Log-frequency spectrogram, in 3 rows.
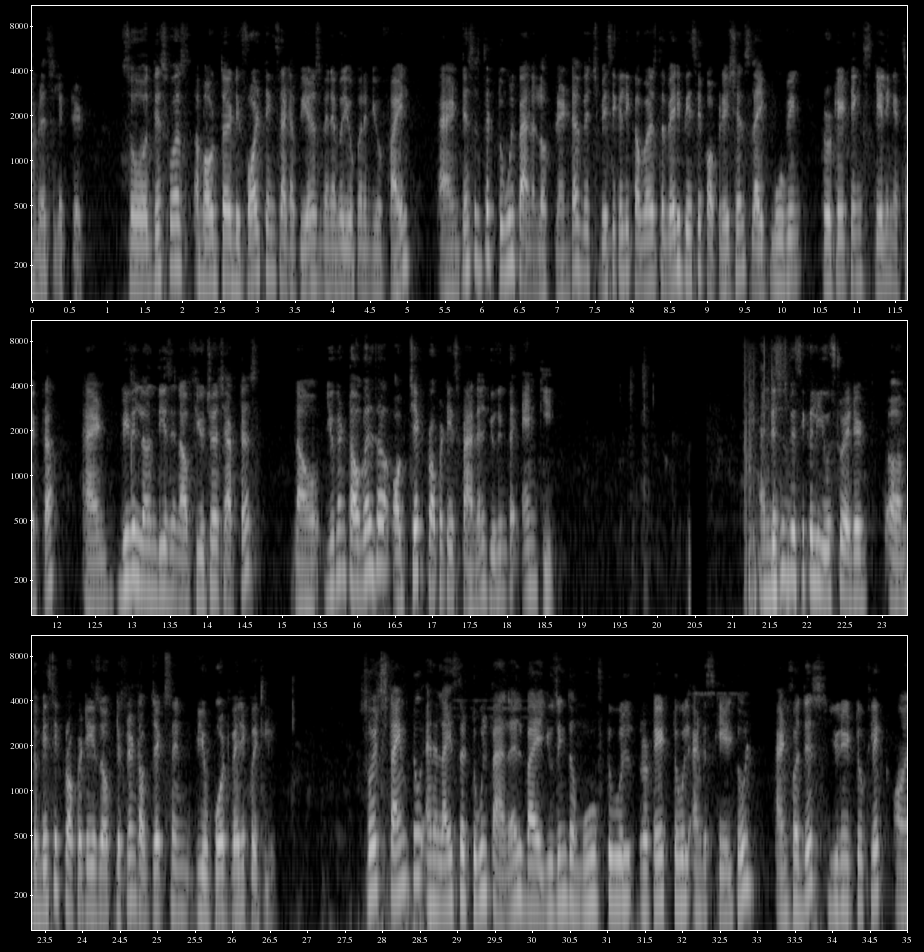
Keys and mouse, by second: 18.5 n, 19.3 n, 19.6 n.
